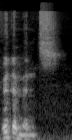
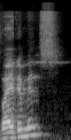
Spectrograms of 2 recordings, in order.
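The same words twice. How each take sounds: First: It is said with a British pronunciation. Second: It is said with an American pronunciation. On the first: "British pronounce it as" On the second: "The American way of pronunciation is"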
